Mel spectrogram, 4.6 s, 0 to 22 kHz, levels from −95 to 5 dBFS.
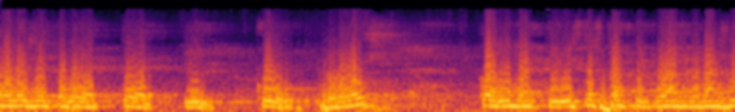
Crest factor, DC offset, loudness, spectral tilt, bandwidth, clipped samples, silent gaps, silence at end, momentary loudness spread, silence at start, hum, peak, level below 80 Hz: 6 dB; under 0.1%; -13 LUFS; -8 dB/octave; 11 kHz; under 0.1%; none; 0 s; 6 LU; 0 s; none; -6 dBFS; -28 dBFS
